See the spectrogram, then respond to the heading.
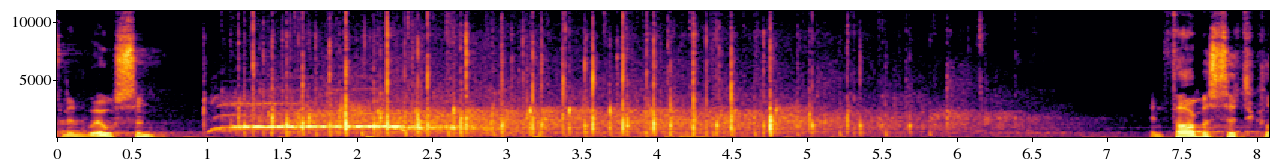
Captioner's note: applause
